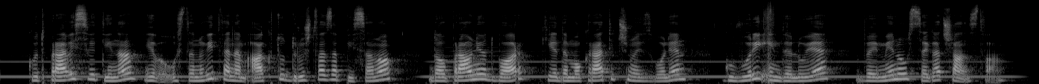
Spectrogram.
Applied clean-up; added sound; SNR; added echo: none; Wind instrument, woodwind instrument + Walk, footsteps; 15 dB; none.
